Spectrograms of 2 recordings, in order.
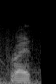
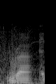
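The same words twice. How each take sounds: The two takes are said the same way.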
